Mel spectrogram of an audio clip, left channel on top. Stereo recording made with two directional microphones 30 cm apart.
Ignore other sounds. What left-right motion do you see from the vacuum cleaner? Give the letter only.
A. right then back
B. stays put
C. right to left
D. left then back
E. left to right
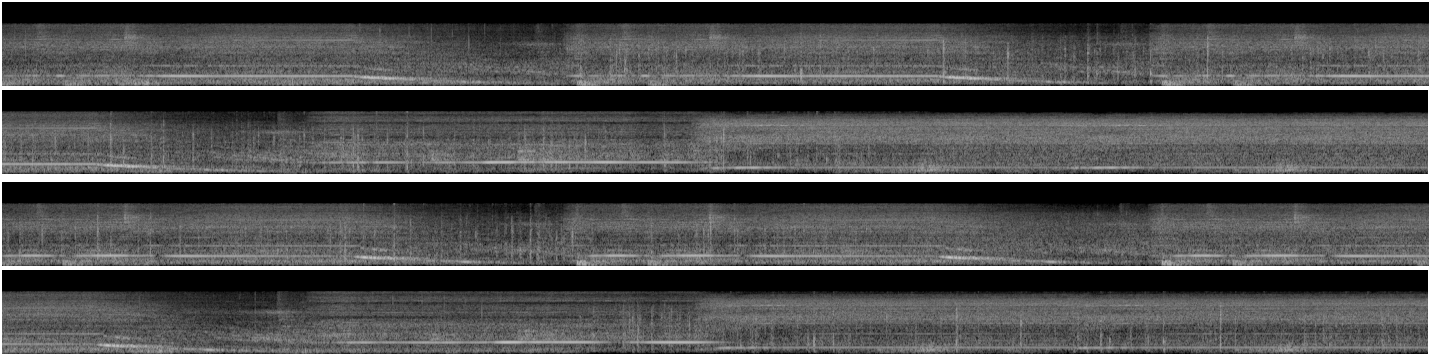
C.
